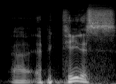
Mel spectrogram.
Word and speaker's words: Epictetus: I believe it, Epictetus is how you pronounce it.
